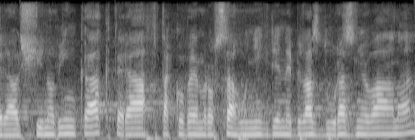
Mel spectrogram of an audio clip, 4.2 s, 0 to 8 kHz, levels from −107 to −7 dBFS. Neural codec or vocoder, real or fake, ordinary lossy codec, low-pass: none; real; AAC, 32 kbps; 7.2 kHz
